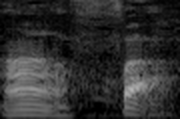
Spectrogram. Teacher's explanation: Yang pertama, fa berbaris di atas, bunyinya adalah fa. Fa, bibir bawah, sentuh bawah gigi atas.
